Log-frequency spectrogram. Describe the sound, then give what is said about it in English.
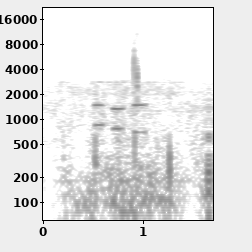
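Three short phone keypad dialing tones beep in quick succession as a number is dialed on a phone put on speaker, fairly soft, followed by a faint click over quiet background noise. “And so just put this on speaker.”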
